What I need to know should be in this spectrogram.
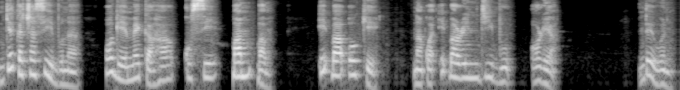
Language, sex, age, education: Igbo, male, 30-45, tertiary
